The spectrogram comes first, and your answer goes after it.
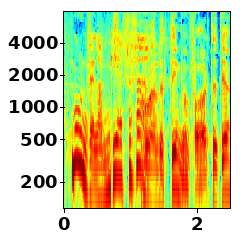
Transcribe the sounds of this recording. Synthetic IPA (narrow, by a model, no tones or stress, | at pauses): muːnvɛlˠamɡiɛvəvawɛlˠədimɛwnfɔrd̥ədjɔ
